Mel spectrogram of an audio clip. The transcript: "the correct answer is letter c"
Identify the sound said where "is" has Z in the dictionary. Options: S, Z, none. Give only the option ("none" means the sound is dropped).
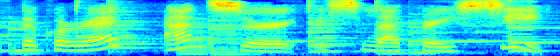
S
